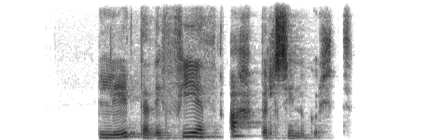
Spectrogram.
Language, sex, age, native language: Icelandic, female, 40-49, Icelandic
